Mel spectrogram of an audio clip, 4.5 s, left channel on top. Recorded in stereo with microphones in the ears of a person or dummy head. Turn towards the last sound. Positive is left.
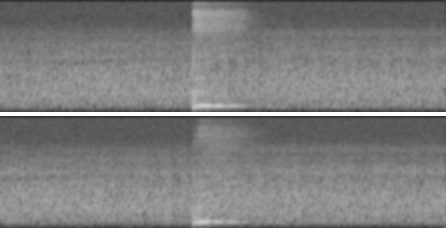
turn(degrees=80)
